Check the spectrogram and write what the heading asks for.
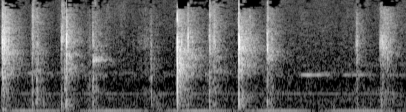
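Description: A tarot deck being shuffled by hand: a run of irregular sharp card snaps and taps, the loudest two a little under and a little over two seconds in. Faint background music and a low steady hum lie underneath.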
